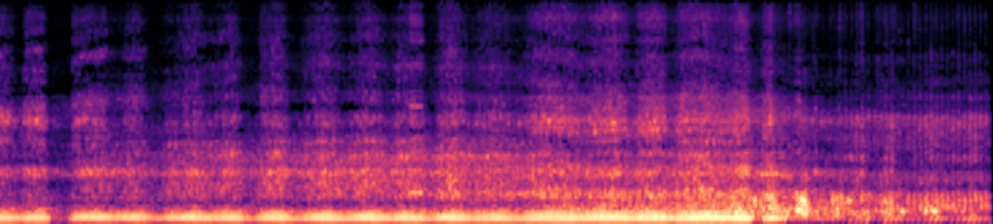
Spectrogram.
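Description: Tractor engine running at a steady low hum, which eases off and turns uneven about ten seconds in.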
